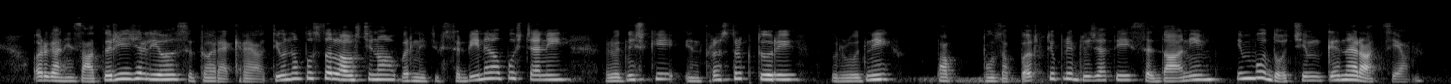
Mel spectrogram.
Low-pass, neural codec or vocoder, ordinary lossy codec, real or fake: 7.2 kHz; codec, 16 kHz, 4 kbps, X-Codec, HuBERT features, trained on LibriSpeech; Opus, 32 kbps; fake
